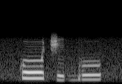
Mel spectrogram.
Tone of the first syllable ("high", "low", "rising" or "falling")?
high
